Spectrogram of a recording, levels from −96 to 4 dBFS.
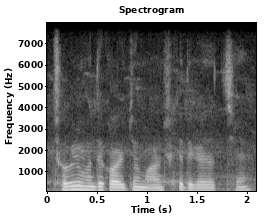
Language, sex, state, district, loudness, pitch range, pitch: Bengali, male, West Bengal, Alipurduar, -18 LUFS, 130-155 Hz, 140 Hz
